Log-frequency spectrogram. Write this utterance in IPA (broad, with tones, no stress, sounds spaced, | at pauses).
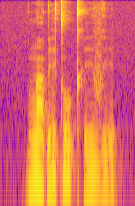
n ã˨ ɗ i˦˨ t uː˦ kʼ iː˨ v i˨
